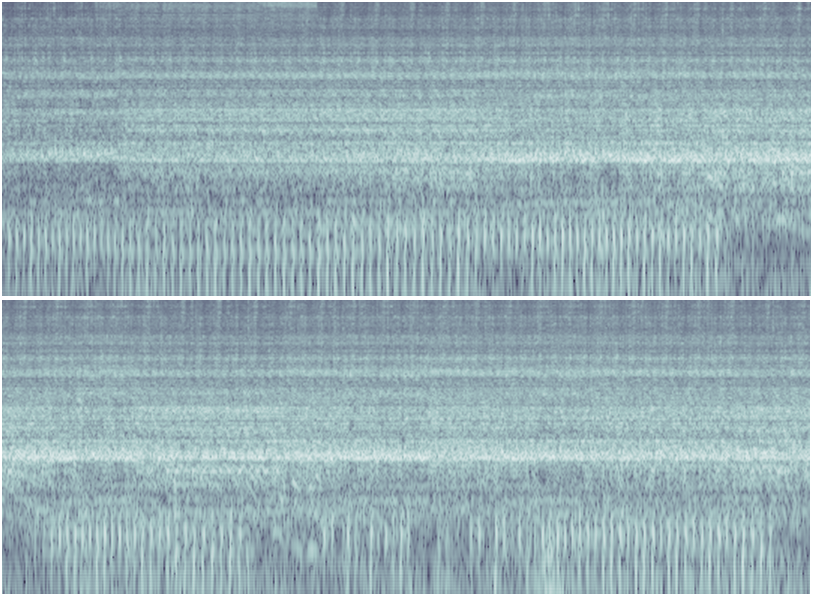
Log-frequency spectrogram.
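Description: A classic Lada's four-cylinder engine, fitted with polyurethane pistons, cranked on the starter for about twenty seconds at a fast, even beat without catching; it cuts off at the end. It turns over with little resistance, the sign that the pistons have lost compression.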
